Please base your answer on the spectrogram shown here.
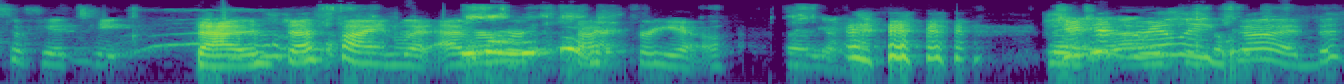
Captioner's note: laughs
